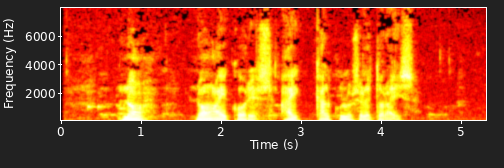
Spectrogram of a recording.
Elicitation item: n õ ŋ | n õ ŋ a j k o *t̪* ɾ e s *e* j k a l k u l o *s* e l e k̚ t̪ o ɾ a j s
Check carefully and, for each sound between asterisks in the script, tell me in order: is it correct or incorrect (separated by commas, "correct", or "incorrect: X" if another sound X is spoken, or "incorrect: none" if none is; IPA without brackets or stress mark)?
incorrect: none, incorrect: a, correct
